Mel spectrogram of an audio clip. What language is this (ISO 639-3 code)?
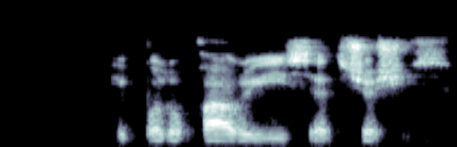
kab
